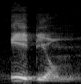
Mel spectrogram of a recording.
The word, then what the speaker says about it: idiom: or pure vowel sound e e you say idiom idiom not ideal many people would say idiom especially from you know the pronunciation of idol but this one you say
